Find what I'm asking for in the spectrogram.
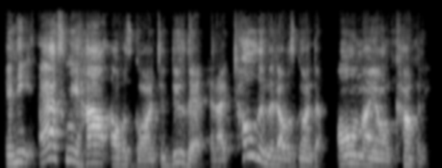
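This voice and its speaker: A man hosting a podcast interview, upbeat and animated as he introduces his guest. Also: fairly high pitch, quick pace, husky. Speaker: podcast host.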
